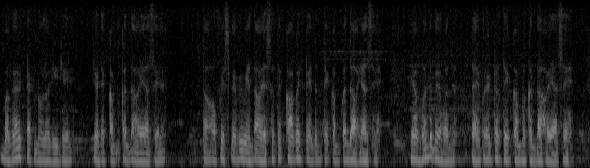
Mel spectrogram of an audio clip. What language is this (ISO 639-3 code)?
snd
